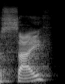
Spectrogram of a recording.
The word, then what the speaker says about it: Scythe: No, Scythe. I think it's Scythe, not Sey.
